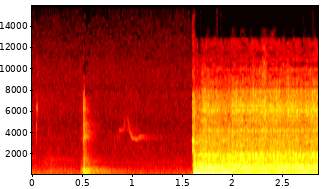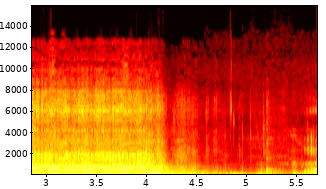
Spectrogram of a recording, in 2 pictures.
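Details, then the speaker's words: Old Massey Harris petrol tractor, sat 4–5 years with stale gas: a steady churning crank of about 2.5 s with no firing. It cranks but won't start; there is no spark but power reaches the coil, and the owner suspects the points. "still have no spark so we must have a points issue because we do have power going to the coil"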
